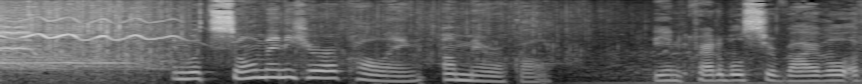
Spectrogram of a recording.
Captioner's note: cheers and Applause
